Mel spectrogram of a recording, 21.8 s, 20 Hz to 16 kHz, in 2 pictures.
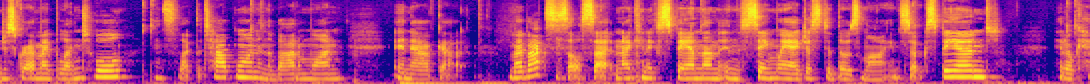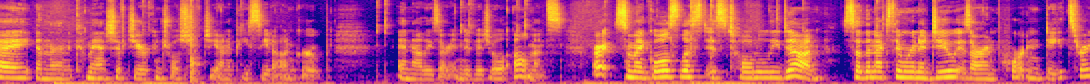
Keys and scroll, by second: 4.8 v, 12.3 shift+super+g, 17.6 super+-, 18.7 space.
